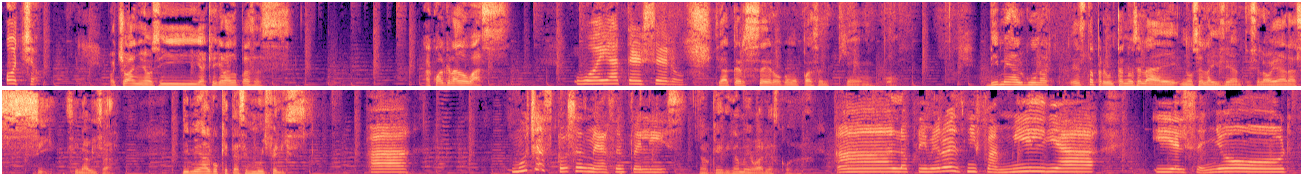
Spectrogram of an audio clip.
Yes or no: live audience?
no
